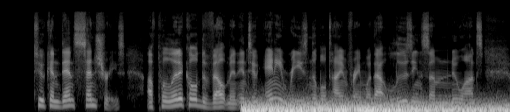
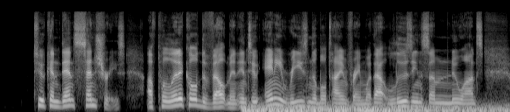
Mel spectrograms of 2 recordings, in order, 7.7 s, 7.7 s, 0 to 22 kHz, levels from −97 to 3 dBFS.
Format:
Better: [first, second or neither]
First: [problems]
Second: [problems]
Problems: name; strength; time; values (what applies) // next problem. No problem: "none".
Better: second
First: low rumble; loud; from 3.5 s on; 1 dB below the speech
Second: low rumble; faint; from 3.5 s on; 25 dB below the speech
